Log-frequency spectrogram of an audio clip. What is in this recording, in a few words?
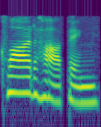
"clodhopping", English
